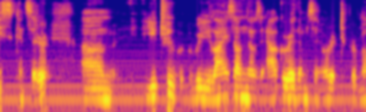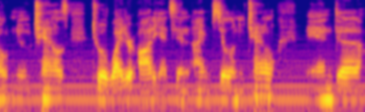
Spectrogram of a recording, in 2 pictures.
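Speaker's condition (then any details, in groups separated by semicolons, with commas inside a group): No condition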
